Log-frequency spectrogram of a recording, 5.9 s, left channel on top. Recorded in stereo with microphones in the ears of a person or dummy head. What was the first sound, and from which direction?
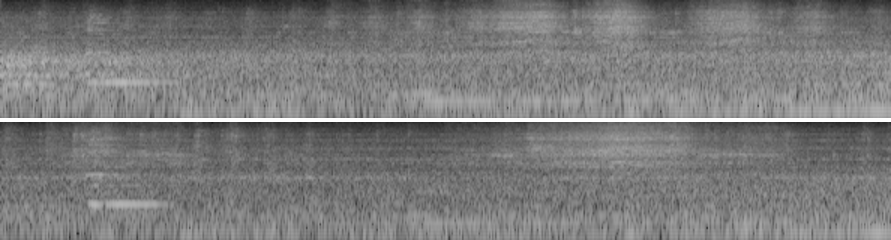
A violin, 15° left (ahead or behind).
